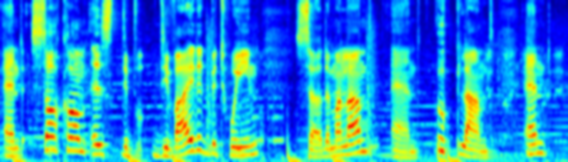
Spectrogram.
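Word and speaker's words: Södermalm: Alam and Oakland and tsardom island also has an alternative pronunciation which is sodium land and that's why that's because D and E get dropped it's completely normal that D and E get dropped in Swedish we have a bunch of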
